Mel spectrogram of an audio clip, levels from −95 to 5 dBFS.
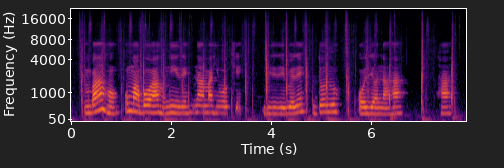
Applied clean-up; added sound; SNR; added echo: none; Run; 16 dB; none.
